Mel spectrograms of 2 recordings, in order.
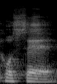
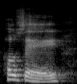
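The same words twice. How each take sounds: First: The name has a Spanish pronunciation. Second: The name has an English pronunciation. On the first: The speaker calls it right. "you can call me Jose" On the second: The speaker calls it wrong. "not Jose"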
